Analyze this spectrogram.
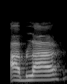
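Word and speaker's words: hablar: a lot don't forget the H is silent abl is to speak and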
